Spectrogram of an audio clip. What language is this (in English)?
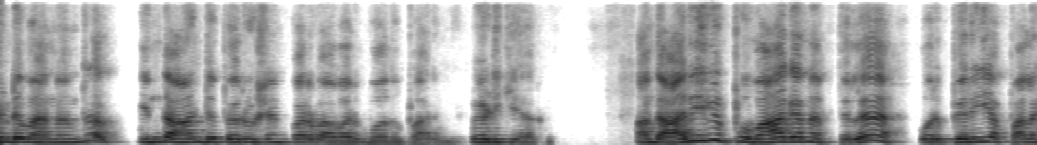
Tamil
